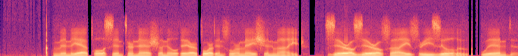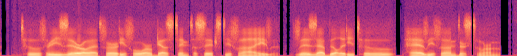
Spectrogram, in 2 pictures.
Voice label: atis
